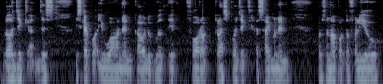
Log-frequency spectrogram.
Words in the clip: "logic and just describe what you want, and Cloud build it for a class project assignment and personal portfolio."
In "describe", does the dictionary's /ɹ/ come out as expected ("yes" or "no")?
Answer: no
